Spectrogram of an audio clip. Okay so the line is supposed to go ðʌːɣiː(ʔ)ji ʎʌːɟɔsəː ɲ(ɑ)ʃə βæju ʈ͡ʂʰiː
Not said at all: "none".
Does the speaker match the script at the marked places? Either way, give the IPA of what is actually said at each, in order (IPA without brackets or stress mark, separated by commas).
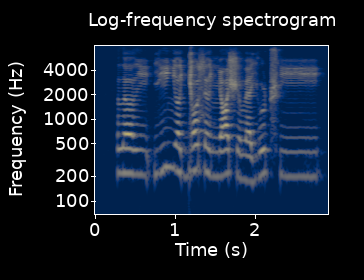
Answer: ʔ, ɑ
